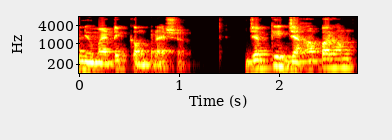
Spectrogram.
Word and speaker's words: pneumatic: हैं, दूसरा होता है न्यूमैटिक। न्यूमैटिक की स्पेलिंग निमोनिया की तरह जो है पी से स्टार्ट होती है, PNEUMATIC।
